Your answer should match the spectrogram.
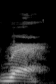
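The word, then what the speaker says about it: רע: So this word is pronounced re.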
